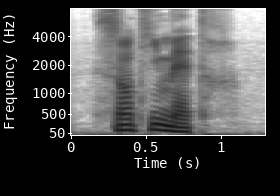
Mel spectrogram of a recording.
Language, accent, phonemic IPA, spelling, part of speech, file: French, France, /sɑ̃.ti.mɛtʁ/, centimètre, noun, Fr-centimètre.ogg
- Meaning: centimetre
